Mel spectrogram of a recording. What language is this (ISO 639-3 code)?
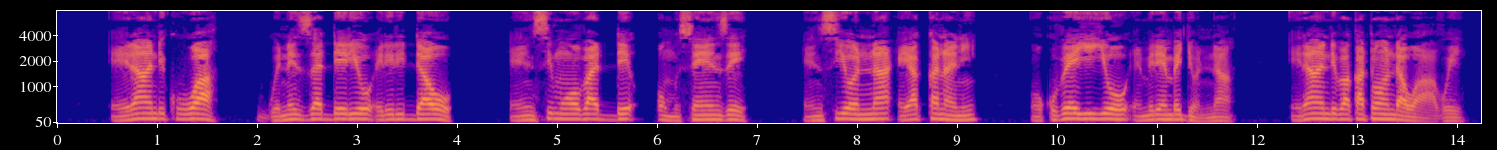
lug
